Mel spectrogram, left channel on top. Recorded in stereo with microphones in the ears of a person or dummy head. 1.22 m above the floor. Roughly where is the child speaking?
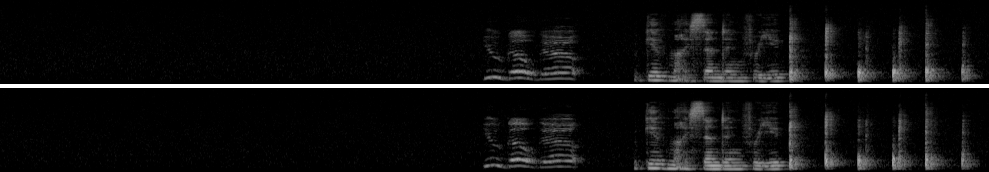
Right.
